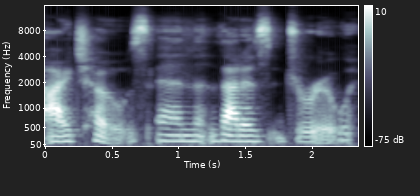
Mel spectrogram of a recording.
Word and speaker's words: Dru: chose, and that is Drew. And Drew is spelled D-R-U. It is the root of the word druid.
